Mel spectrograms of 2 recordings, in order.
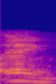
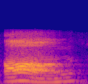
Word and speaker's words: Aang: And why are you mispronouncing the names? They call Aang Ong.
